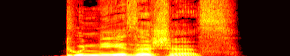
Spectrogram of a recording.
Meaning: strong/mixed nominative/accusative neuter singular of tunesisch
- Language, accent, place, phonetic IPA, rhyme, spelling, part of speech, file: German, Germany, Berlin, [tuˈneːzɪʃəs], -eːzɪʃəs, tunesisches, adjective, De-tunesisches.ogg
